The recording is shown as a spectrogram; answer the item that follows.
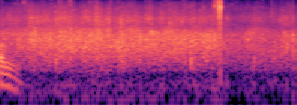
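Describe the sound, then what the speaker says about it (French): An audience at a wine tourism round table applauds, a dense, steady clapping from many hands in a hall that tapers off slightly at the end. "On peut l'applaudir, Thomas Montagne, le président des vignerons"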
